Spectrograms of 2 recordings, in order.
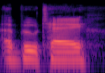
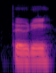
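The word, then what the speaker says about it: Boutte: Um and then two more guys uh from the Pats here, Kahan Ibute or Booty as it's actually pronounced.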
